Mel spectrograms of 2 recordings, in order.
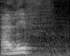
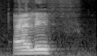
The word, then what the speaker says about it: ألف: Alif, ألف Alif, ألف Alif. ألف. Now this letter you are to pronounce it fast. Do not say Alif and do not say Alif.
